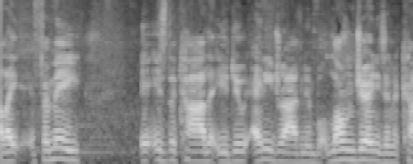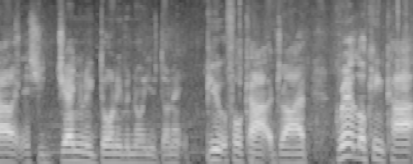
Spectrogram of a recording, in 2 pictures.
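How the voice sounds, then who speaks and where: Fast-talking car salesman. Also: medium pitch, darkish tone. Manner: enthusiastic, chatty salesman patter. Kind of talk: car walkaround sales pitch.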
